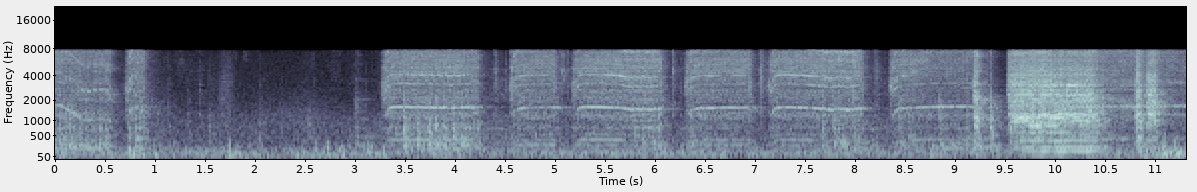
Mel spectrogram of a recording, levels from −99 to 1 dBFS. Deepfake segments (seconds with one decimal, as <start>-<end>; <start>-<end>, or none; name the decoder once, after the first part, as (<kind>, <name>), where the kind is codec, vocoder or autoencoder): 9.3-11.3 (codec, DAC)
